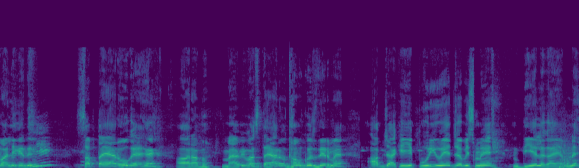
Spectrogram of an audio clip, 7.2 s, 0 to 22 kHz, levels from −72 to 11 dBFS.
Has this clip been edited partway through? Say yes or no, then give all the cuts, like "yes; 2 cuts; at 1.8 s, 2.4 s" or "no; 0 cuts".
yes; 1 cut; at 4.9 s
